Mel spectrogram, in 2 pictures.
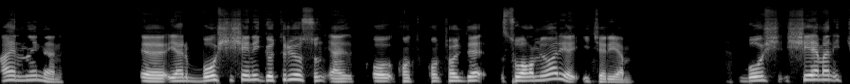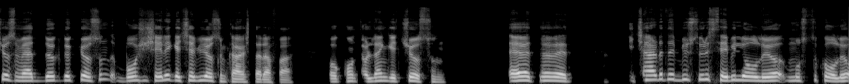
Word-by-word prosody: Aynen, 190 +1 -1
aynen. 140 - -4 0.8
Eee, 145 -3 +4
yani, 160 +1 +1 0.2
boş 195 +3 +4
şişeni 210 +1 -1
götürüyorsun, 190 -1 0
yani, 135 -1 -1 0.2
o 150 -1 +2
kont 150 -3 -4
kontrolde 170 +3 0 0.2
su 180 -1 +2
almıyorlar 195 +8 +2
ya 235 - +1
içeriye. 130 -5 -2 1.2
Boş 175 +5 +1
şişeyi 215 +7 -1
hemen 215 -1 +1
içiyorsun 190 -1 -4
veya 170 -1 0
dök 185 -1 +1
döküyorsun, 200 +3 -1
boş 180 +2 0
şişeyle 180 +3 +1
geçebiliyorsun 185 -5 +1
karşı 120 -3 0
tarafa. 110 -3 -2 0.4
O 135 -2 -2
kontrolden 150 +3 -1
geçiyorsun. 145 -6 -1 0.6
Evet, 175 +1 +6
evet. 175 -4 +3 0.6
İçeride 215 +3 0
de 235 -4 -2
bir 230 - -2
sürü 225 +2 -2
sebil 200 0 +1
oluyor, 175 -2 +4
musluk 175 +3 -8
oluyor. 155 -1 +3
175 Hz, 140 wpm, -20 LUFS, 150-195 Hz, 1.2 s, Evet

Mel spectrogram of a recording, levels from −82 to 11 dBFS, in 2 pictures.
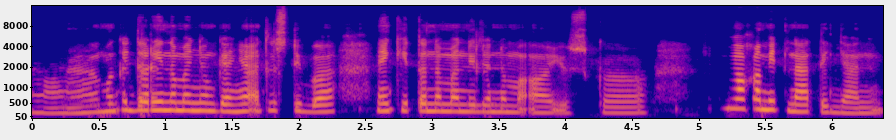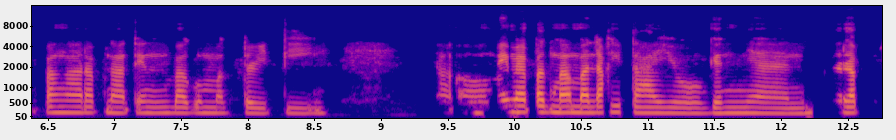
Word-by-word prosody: Oo 185 -3 -9
nga, 175 +1 -6 0.2
maganda 260 +2 +2
rin 275 0 +6
naman 260 -1 +4
yung 250 -1 +1
ganyan, 230 +1 +4
at - - -2
least, 265 0 -1
'di 245 - -2
ba, 220 +2 +2 0.3
nakikita 250 0 +2
naman 235 -1 +2
nila 220 -1 -1
na 215 0 -3
maayos 190 -3 -2
ka. 185 0 -8 0.6
Makakamit 310 -3 +5
natin 220 -3 +2
yan, 175 -1 -2 0.2
pangarap 195 -1 -1
natin 185 0 -3
bago 180 0 -2
mag-30. 170 - -8 0.9
Oo, 180 -1 -8
may 200 +1 +3
mapagmamalaki 200 0 +3
tayo 180 -2 -3
ganyan, 175 -1 -4 0.2
parap 190 -1 +3
190 Hz, 140 wpm, -22 LUFS, 180-230 Hz, 0.9 s, rin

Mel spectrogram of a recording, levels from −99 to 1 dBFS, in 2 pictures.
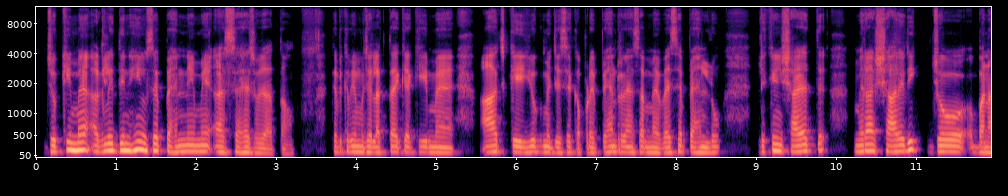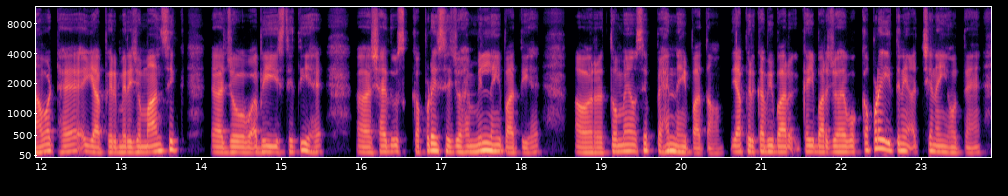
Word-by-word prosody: जो 135 - +1
कि 175 - +5
मैं 165 +1 +8
अगले 145 +4 +2
दिन 160 +1 +5
ही 170 +4 +7
उसे 155 -2 +3
पहनने 135 +2 0
में 135 0 0
असहज 120 -2 -2
हो 110 - -3
जाता 100 -1 -5
हूँ। 95 -1 -14 0.5
कभी-कभी 125 +1 -3
मुझे 125 -1 -1
लगता 115 +1 -2
है 125 - +1
क्या 120 +1 -3
कि 120 +1 -5
मैं 115 -2 0 0.5
आज 130 +1 +1
के 130 - +2
युग 125 +2 -2
में 125 -2 0
जैसे 115 +1 -4
कपड़े 115 0 -5
पहन 125 +3 -4
रहे 125 -2 -3
हैं 120 - -2
सब 120 +2 -4
मैं 115 -1 -1
वैसे 115 +4 -2
पहन 120 -3 -3
लूँ। 120 +2 -5 0.5
लेकिन 135 +4 +1
शायद 140 +3 0 0.4
मेरा 145 +3 +2
शारीरिक 140 +7 +1 0.2
जो 135 - +3 0.4
बनावट 120 +5 0
है 135 +1 -1
या 125 -3 +2
फ़िर 125 -1 0
मेरी 120 0 0
जो 125 +1 -1
मानसिक 150 +8 +2 0.4
अ, 120 -1 +2
जो 120 0 0
अभी 125 +1 0
स्थिति 125 +6 -1
है 130 +1 -5 0.4
अ, 120 -1 0
शायद 130 +3 0
उस 135 -1 -1
कपड़े 140 +5 +3
से 150 -3 -1
जो 130 +1 -1
है 125 - -3
मिल 150 +6 +6
नहीं 145 -2 +5
पाती 115 -2 -3
है 125 +3 -9 0.5
और 115 0 +1
तो 135 - +1
मैं 145 +2 +1
उसे 145 +2 0
पहन 150 -1 0
नहीं 125 -5 +1
पाता 105 -2 -3
हूँ। 100 +1 -14
या 130 -1 +3
फ़िर 135 - +2
कभी 135 0 +2
बार 125 -1 +1
कई 135 -1 +1
बार 125 -1 0
जो 130 +2 -1
है 125 - +3
वो 125 0 0
कपड़े 200 +5 +4
इतने 155 -1 +2
अच्छे 125 +5 -3
नहीं 130 -3 0
होते 115 0 -6
हैं 115 +3 -7
125 Hz, 215 wpm, -24 LUFS, 120-140 Hz, 0.5 s, मैं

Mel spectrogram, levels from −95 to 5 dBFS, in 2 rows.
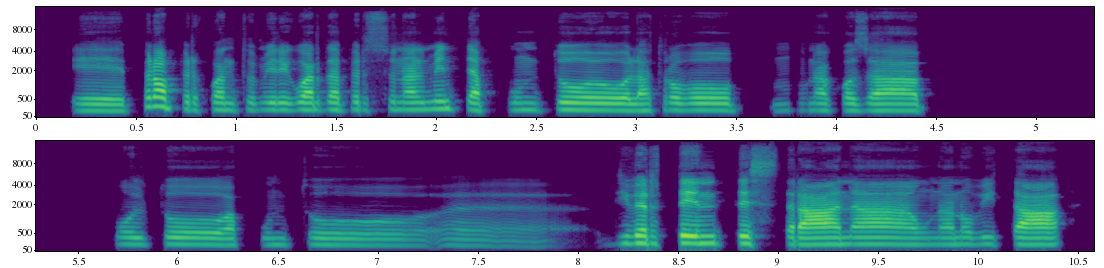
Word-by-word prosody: ehm, 175 -1 -4
però 285 0 +5
per 205 -3 -9
quanto 195 0 -5
mi 195 - -6
riguarda 195 0 0
personalmente, 205 +2 -4
appunto, 190 0 0
la 180 0 0
trovo 185 -1 -3 0.3
una 185 0 -7
cosa 180 0 0 1.3
molto 180 -1 -5
appunto, 165 -2 -11
ehm, 140 -5 -21 0.3
divertente, 205 +1 +4
strana, 185 -1 +4
una 180 0 -9
novità, 180 -1 +2
185 Hz, 110 wpm, -22 LUFS, 175-195 Hz, 1.3 s, però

